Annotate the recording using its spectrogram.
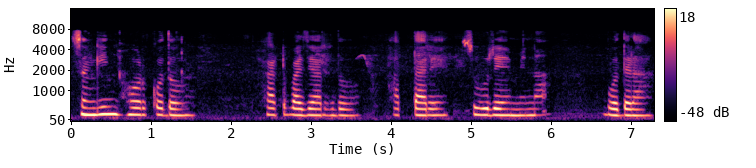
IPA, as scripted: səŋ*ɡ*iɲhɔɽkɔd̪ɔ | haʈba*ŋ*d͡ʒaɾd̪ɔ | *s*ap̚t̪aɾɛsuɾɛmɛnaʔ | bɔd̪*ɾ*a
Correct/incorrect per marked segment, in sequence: correct, incorrect, incorrect, incorrect

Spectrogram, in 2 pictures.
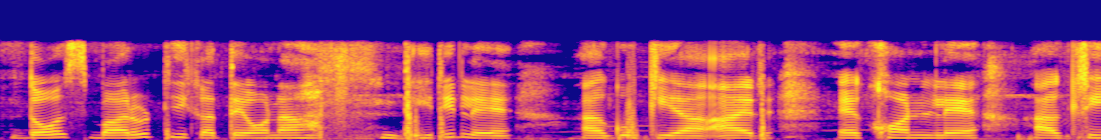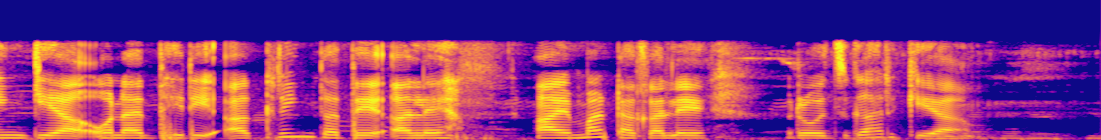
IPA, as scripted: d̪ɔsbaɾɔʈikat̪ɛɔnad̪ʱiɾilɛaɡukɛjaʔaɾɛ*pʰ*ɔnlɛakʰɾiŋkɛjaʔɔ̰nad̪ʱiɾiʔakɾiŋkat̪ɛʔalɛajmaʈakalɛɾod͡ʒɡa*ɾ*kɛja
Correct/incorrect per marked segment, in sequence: incorrect, correct

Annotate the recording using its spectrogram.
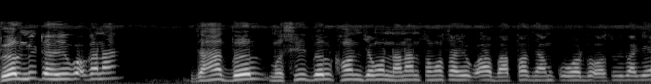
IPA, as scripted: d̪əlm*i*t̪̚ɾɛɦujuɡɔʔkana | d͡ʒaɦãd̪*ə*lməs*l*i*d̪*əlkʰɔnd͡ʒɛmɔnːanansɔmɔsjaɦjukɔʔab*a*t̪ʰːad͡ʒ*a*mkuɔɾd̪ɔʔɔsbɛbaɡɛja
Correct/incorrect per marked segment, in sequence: correct, correct, incorrect, correct, correct, correct

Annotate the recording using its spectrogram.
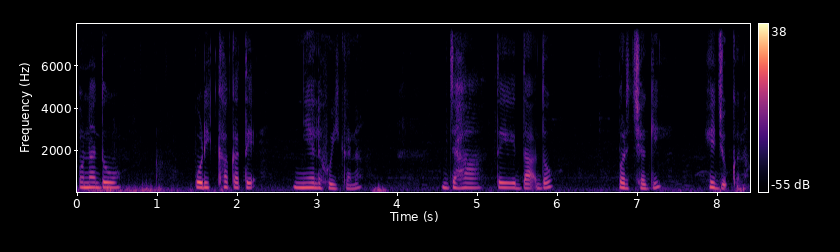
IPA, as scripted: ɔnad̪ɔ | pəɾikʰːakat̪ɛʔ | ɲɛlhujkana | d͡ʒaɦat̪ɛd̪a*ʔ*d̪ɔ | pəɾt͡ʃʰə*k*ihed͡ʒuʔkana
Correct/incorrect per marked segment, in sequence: correct, incorrect

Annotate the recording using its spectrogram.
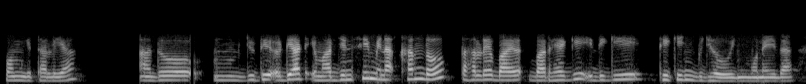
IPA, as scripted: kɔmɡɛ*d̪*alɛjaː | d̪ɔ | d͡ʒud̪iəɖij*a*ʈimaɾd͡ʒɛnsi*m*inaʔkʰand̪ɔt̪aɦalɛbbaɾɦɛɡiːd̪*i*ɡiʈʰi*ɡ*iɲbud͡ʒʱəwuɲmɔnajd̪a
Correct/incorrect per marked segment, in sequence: incorrect, correct, correct, correct, incorrect

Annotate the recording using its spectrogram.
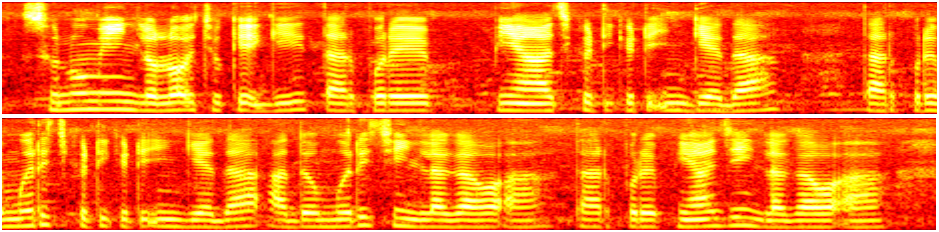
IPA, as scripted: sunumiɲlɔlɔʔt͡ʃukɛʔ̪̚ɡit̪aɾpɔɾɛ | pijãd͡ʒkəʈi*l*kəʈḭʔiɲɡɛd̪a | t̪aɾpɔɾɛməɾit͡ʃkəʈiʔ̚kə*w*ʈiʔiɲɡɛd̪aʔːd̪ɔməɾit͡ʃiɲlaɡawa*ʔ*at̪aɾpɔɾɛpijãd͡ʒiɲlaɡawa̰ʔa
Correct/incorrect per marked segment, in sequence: incorrect, incorrect, correct

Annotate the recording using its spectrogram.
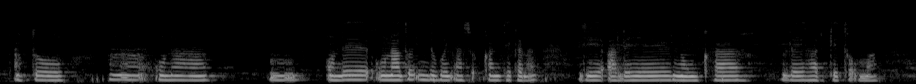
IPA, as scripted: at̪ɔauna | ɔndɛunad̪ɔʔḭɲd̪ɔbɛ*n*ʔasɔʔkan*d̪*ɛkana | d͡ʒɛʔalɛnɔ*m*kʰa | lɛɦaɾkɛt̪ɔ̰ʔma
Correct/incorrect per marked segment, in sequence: incorrect, incorrect, incorrect

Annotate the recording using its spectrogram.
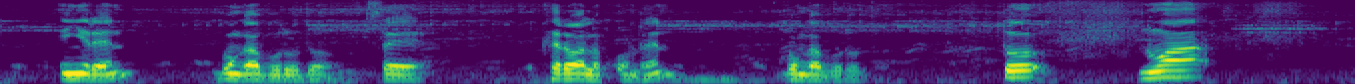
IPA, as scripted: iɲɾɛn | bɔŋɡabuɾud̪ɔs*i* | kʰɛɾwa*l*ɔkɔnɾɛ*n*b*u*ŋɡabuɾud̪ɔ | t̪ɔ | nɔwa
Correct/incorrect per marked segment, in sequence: incorrect, correct, correct, incorrect

